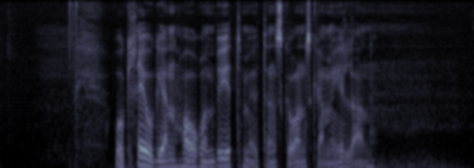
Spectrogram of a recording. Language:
Swedish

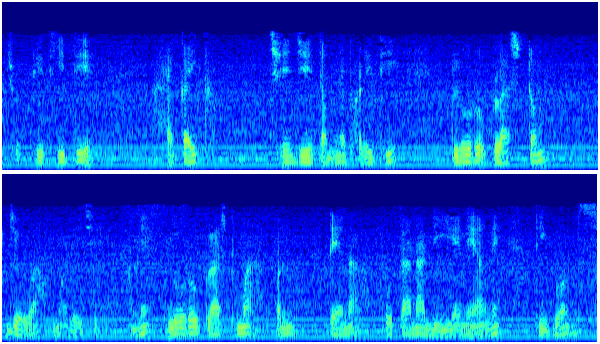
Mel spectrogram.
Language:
Gujarati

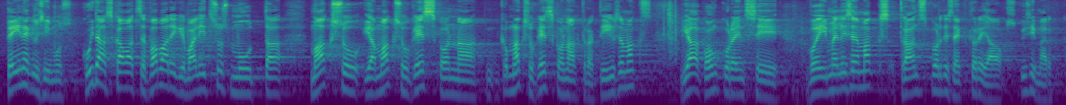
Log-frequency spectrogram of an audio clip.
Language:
Estonian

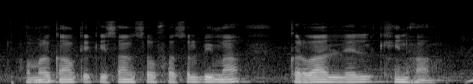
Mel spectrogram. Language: Magahi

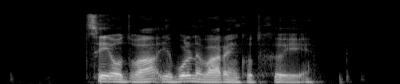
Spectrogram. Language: Slovenian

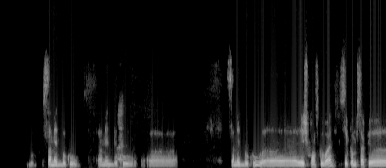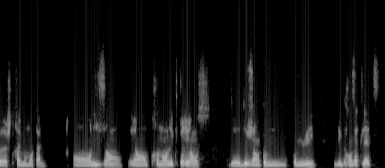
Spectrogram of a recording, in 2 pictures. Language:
French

